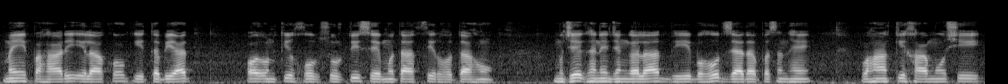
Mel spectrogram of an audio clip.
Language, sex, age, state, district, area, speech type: Urdu, male, 18-30, Delhi, East Delhi, urban, spontaneous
